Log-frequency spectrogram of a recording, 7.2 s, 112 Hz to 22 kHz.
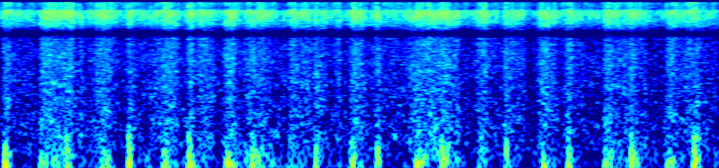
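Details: Pounding heartbeat, regular low lub-dub thumps at about 95 beats a minute with steady background hiss; a strong, fairly quick heartbeat.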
